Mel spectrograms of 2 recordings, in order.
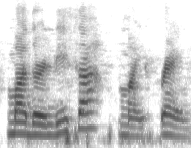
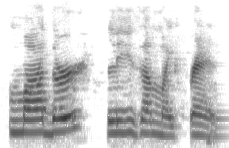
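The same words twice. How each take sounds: First: There is a pause right after Lisa. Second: There is a pause right after Mother.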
